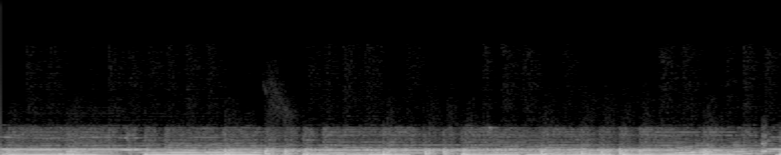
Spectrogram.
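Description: Rock music with guitar and drums sounds dull and muffled, cymbals and crisp highs gone, simulating high-frequency hearing loss.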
